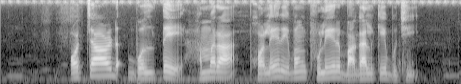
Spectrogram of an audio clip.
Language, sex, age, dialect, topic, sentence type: Bengali, male, 18-24, Jharkhandi, agriculture, statement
